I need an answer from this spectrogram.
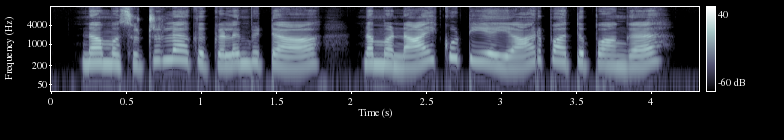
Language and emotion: Tamil, sad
